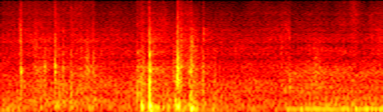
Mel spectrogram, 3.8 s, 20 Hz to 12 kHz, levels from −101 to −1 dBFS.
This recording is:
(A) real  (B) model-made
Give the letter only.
B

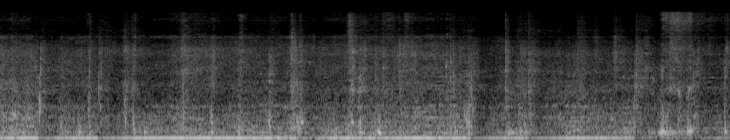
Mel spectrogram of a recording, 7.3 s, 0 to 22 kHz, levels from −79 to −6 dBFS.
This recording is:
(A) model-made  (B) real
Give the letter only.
A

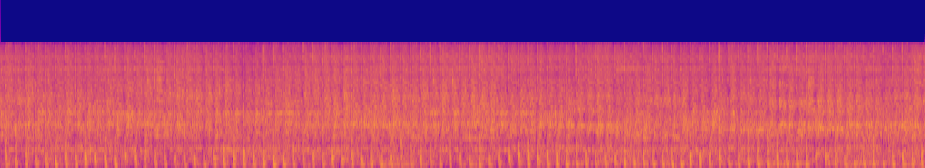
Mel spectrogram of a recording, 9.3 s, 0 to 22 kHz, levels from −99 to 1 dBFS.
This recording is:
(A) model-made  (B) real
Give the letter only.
A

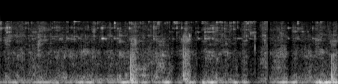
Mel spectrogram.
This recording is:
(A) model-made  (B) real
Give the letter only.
B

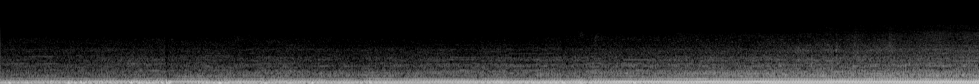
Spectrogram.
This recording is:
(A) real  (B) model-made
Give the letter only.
B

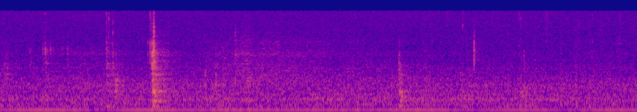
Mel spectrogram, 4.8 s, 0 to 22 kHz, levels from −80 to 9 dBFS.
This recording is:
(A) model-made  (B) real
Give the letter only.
B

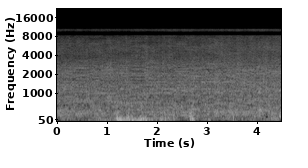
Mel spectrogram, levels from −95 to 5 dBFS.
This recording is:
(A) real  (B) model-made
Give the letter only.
B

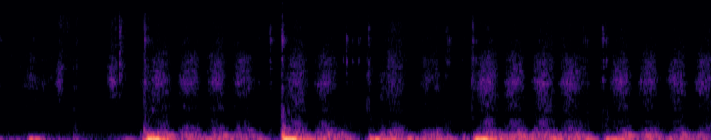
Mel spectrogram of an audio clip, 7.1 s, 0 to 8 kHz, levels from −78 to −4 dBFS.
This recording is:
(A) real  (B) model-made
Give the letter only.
A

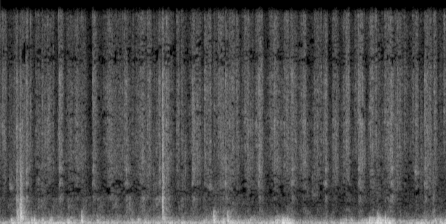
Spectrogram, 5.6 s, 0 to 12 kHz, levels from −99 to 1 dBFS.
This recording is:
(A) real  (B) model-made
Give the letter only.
A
